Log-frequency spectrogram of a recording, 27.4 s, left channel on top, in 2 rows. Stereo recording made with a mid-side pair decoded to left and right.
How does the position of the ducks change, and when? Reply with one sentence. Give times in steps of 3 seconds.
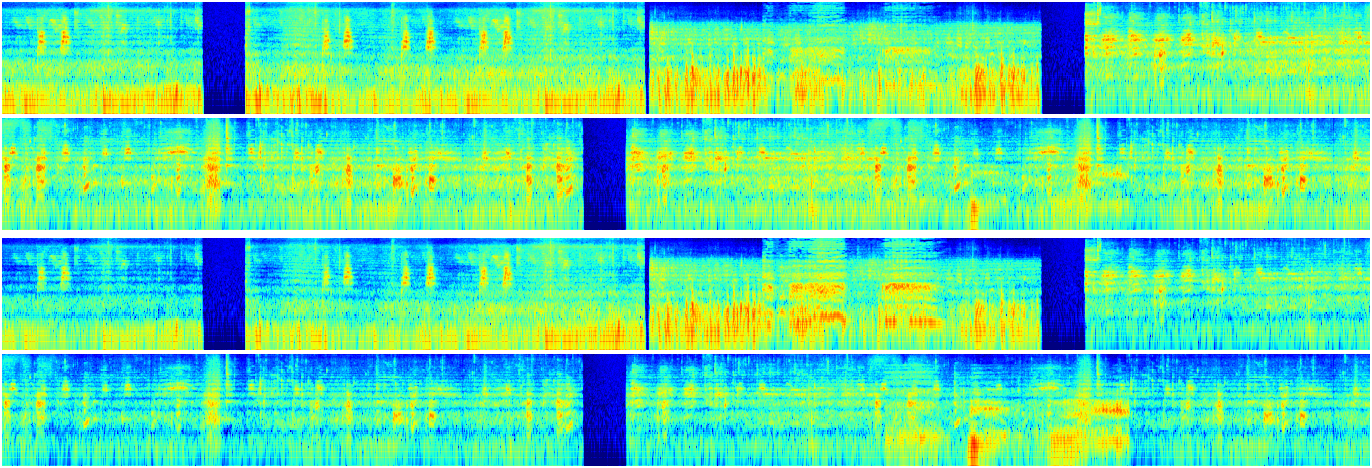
In this clip you hear the ducks on the left from 0 s, in the centre from 6 s and on the left from 9 s.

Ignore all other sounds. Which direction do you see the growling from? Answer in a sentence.
You can hear the growling on the right.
